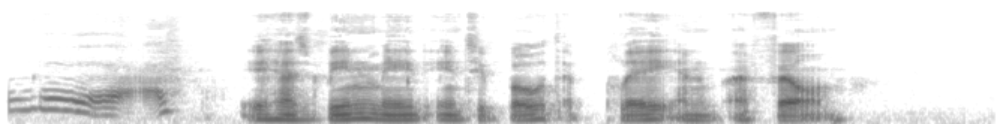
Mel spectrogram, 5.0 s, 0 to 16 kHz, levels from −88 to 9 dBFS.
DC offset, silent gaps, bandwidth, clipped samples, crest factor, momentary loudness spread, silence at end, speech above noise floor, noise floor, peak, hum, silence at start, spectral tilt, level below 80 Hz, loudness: under 0.1%; none; 11.5 kHz; under 0.1%; 20 dB; 11 LU; 0.75 s; 39 dB; -75 dBFS; -16 dBFS; none; 0.05 s; -7 dB/octave; -58 dBFS; -37 LUFS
